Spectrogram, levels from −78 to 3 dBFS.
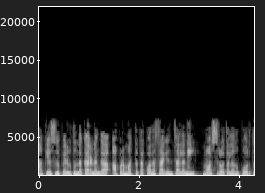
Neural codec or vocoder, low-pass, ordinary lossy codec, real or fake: none; 7.2 kHz; none; real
